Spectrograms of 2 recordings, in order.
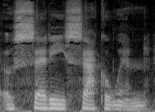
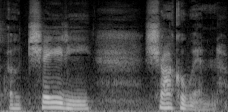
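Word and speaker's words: Oceti Sakowin: I stayed at what's called, if you were to look at it and just say it, it looks like Ossetti Sakowin, but it's pronounced by the folks there, I think, as Ochedi Shakowin or Shakowin, depending.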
